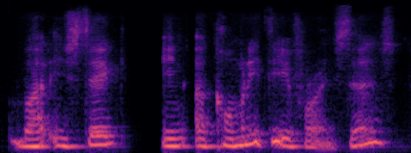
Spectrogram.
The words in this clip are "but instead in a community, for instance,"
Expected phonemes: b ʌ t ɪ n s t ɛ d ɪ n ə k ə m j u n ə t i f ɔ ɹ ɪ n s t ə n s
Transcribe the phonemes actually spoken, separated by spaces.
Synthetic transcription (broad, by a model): b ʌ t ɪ s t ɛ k ɪ n ə k ə m j u n ə t i f ɔ ɹ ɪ n s t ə n s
